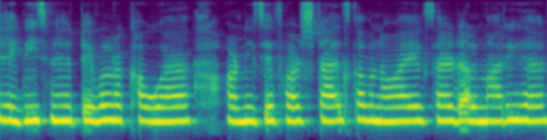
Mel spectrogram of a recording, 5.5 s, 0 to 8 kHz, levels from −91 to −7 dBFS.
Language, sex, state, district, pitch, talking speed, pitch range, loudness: Hindi, female, Himachal Pradesh, Shimla, 290 Hz, 210 wpm, 285-295 Hz, -12 LUFS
